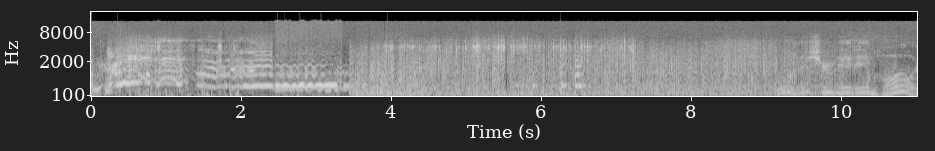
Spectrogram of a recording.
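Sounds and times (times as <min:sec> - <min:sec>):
warbling electronic tone: 0:00.0 - 0:10.2
loud steady rushing crackle: 0:00.0 - 0:11.0.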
